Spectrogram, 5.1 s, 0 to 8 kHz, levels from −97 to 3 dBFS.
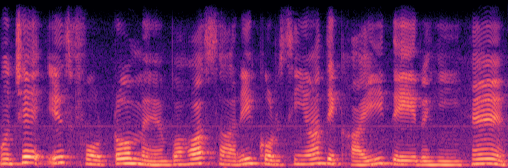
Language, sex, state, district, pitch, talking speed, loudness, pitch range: Hindi, female, Madhya Pradesh, Katni, 215 Hz, 130 wpm, -18 LUFS, 185-235 Hz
